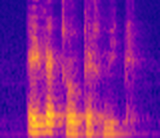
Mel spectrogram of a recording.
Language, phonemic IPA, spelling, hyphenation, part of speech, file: Dutch, /eːˈlɛk.troː.tɛxˌnik/, elektrotechniek, elek‧tro‧tech‧niek, noun, Nl-elektrotechniek.ogg
- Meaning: electrical engineering, electrotechnology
